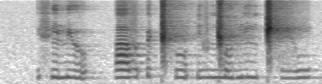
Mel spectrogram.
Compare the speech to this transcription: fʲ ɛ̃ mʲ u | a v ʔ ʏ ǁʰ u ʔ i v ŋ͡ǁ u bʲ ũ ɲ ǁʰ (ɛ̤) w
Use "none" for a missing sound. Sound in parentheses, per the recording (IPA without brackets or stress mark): ɛ̤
